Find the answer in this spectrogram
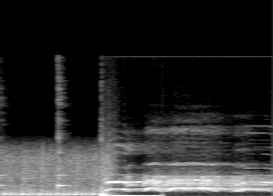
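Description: Rooster crowing, one long wavering call starting just under a second in, over a drumbeat of background music that gives way to it with a bass hit.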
